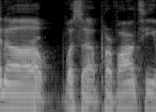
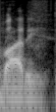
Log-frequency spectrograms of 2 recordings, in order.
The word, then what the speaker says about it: Parvati: Vicar Max, and then Parvanti, whatever. I always mispronounce it. Parvati.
